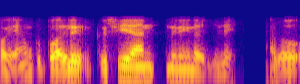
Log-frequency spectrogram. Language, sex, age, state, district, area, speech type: Malayalam, male, 30-45, Kerala, Palakkad, urban, conversation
